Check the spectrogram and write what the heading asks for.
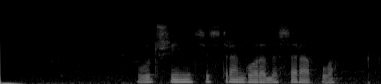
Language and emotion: Russian, neutral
